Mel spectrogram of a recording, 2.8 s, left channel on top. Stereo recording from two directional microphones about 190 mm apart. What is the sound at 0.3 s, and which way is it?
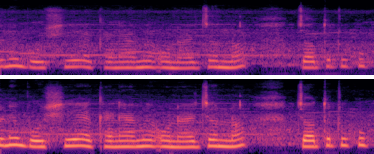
Speech, 25° right (ahead or behind).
